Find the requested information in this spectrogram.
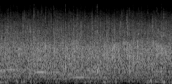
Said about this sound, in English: If you believe it, give the Lord a clap offering today. Hallelujah.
